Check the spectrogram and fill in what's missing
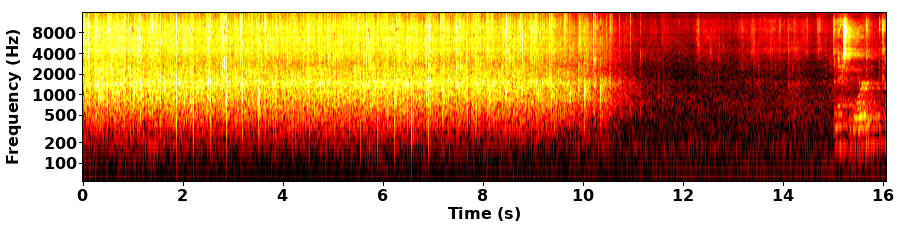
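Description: Audience at a high school spring band concert applauding an award recipient, loud sustained clapping that fades out, followed by a quiet pause before a voice speaks.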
